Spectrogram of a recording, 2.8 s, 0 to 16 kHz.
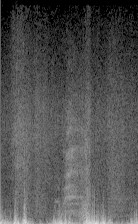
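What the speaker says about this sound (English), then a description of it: "You can hear the wind probably behind me." Strong wind of about 20 to 30 mph blows outdoors on a rainy February evening, roaring and gusting close to the microphone in uneven surges.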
